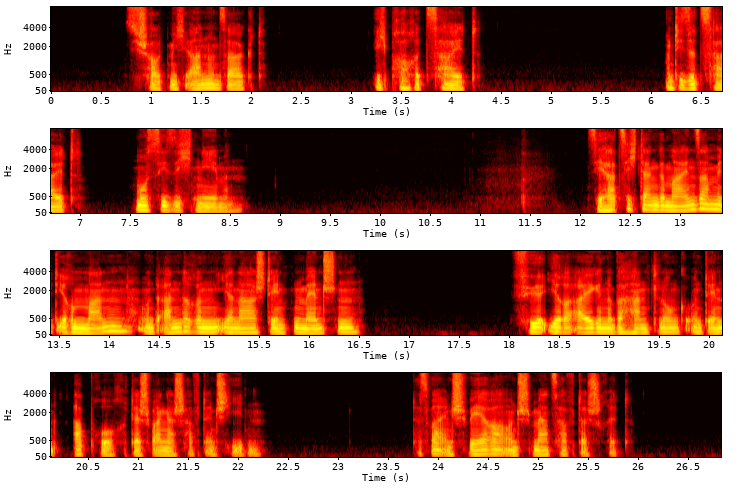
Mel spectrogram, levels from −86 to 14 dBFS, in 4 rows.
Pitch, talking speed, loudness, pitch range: 100 Hz, 105 wpm, -19 LUFS, 90-105 Hz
